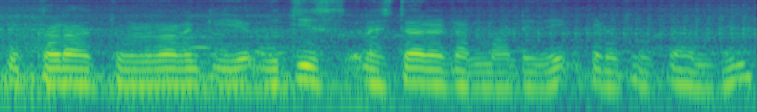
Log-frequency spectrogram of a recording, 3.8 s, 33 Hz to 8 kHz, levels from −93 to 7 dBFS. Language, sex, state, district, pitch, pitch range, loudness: Telugu, male, Andhra Pradesh, Sri Satya Sai, 135 Hz, 125-145 Hz, -17 LUFS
